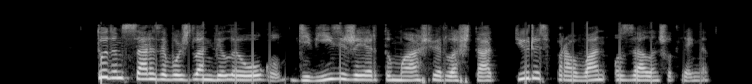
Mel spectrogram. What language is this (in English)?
Mari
